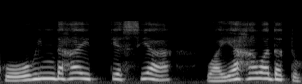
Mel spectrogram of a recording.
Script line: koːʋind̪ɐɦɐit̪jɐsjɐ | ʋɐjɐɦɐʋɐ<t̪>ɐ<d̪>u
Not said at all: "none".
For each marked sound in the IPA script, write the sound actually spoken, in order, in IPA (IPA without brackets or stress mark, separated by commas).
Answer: d̪, t̪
